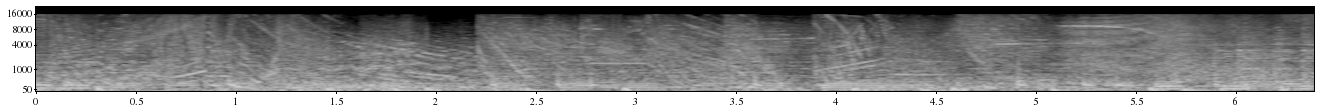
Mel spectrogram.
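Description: Action soundtrack music layered with sci-fi sound effects: several sweeping whooshes and crashing impacts as giant robots move and energy blasts flare.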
